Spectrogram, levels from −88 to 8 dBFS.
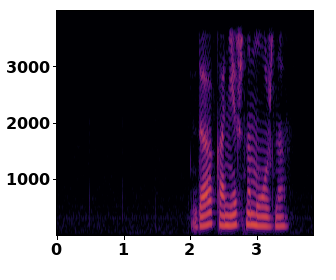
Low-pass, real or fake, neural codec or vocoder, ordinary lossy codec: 3.6 kHz; real; none; none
